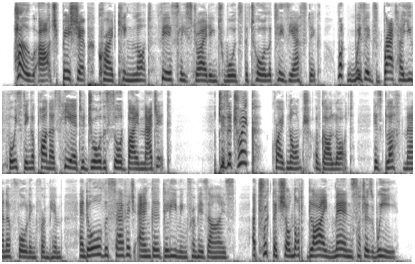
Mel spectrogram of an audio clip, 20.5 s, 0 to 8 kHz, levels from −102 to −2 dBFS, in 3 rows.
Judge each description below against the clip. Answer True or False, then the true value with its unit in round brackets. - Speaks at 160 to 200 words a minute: True (170 wpm)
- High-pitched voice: True (215 Hz)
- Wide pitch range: False (3.2 semitones)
